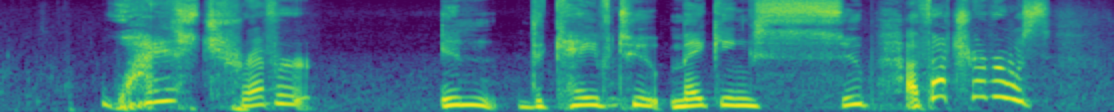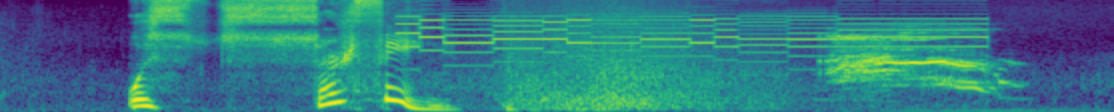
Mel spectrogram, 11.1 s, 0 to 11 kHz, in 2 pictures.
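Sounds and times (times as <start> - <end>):
speech: 0.5 - 5.5, 6.2 - 8.4
phone electronic ringtone with sustained synthetic notes: 7.6 - 10.6.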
